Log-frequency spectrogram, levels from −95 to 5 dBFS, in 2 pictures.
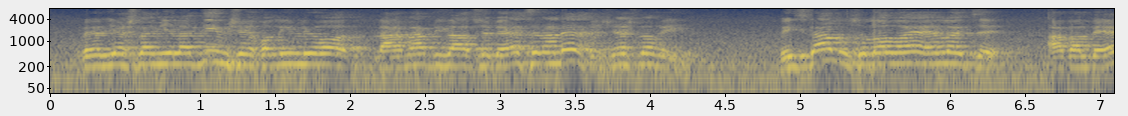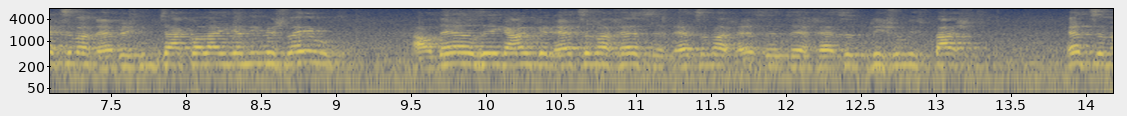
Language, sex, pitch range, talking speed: Hebrew, male, 185-230 Hz, 175 wpm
